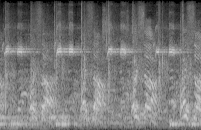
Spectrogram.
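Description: Festival shrine (mikoshi) bearers chanting and shouting together while clapping their hands in rhythm, with a high whistle-like tone sounding in short blasts about once a second.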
